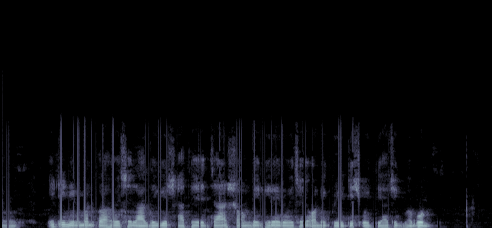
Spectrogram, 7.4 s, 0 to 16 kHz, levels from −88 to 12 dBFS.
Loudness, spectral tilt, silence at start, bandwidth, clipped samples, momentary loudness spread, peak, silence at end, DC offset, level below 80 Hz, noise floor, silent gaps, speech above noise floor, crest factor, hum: -26 LUFS; -8.5 dB/octave; 0.05 s; 7.4 kHz; under 0.1%; 7 LU; -6 dBFS; 0.9 s; under 0.1%; -50 dBFS; -56 dBFS; none; 31 dB; 20 dB; none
